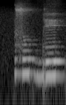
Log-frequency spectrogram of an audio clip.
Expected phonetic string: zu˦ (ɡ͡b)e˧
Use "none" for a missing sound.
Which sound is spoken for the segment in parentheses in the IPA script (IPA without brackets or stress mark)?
ɡ͡b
